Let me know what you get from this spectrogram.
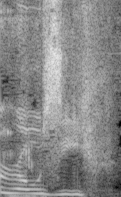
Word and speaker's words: Rosé: Rosé.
